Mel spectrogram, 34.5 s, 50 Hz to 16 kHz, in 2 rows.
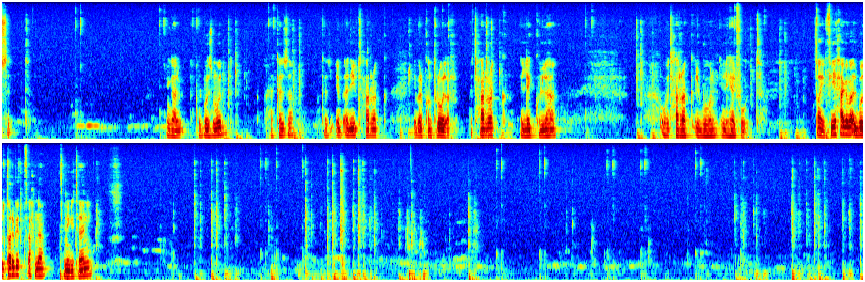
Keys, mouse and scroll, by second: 1.6-3.2 drag, 3.8 click, 4.4 g, 5.8 r, 8.6 alt+shift+middle drag, 9.6 g, 12.6 g, 15.5 r, 17.3 shift+middle click, 18.5 KP_3, 18.9 KP_1, 21.3 g, 22.7-23.2 alt+middle drag, 23.8 a, 24.2 alt+r, 24.4 alt+g, 25.1 KP_1, 25.5 KP_3, 26.5 KP_1, 27.0 click, 29.4-30.0 drag, 31.0 click, 31.9 g, 33.3 g, 34.3 g.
